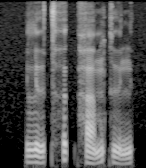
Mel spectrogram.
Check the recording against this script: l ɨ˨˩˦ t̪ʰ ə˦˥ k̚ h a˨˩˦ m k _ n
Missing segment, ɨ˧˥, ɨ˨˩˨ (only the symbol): ɨ˨˩˨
